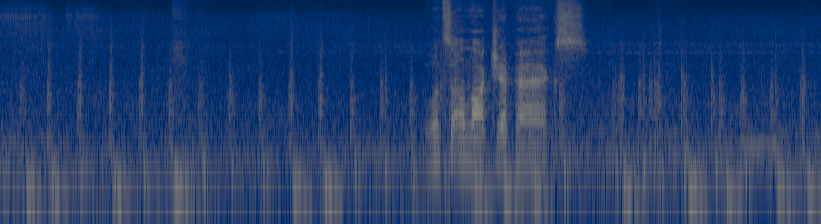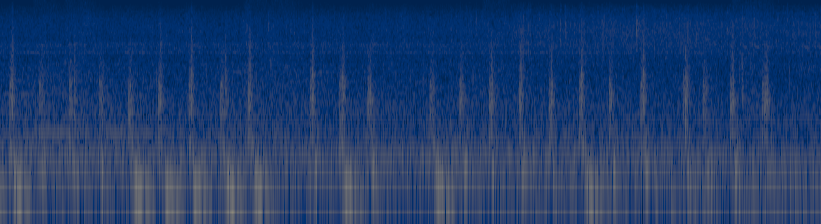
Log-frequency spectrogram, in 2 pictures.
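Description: Quick footsteps clank steadily on a metal floor.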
